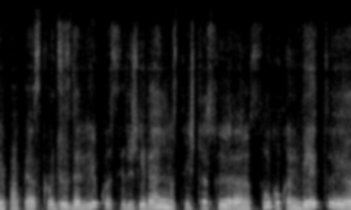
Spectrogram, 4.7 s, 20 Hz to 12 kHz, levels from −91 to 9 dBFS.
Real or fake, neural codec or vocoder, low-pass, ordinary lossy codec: fake; codec, 44.1 kHz, 3.4 kbps, Pupu-Codec; 10.8 kHz; Opus, 32 kbps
